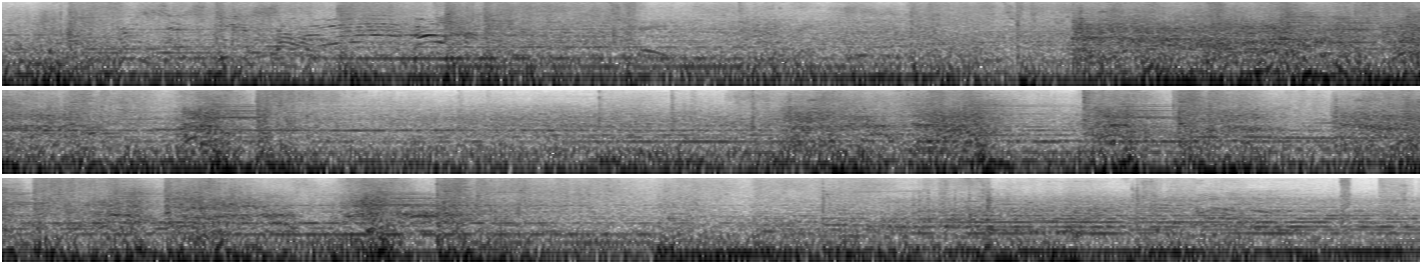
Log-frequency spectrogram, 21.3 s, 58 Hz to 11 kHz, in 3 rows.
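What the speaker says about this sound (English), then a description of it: "let's take a 30 seconds break and enjoy this Uber Elders fight" Uber Elder boss fight in Path of Exile with a Herald of Thunder autobomber build, a dense constant wash of crashing, whooshing and thumping spell effects and mechanical clanks layered with sustained low tones, loud throughout.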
